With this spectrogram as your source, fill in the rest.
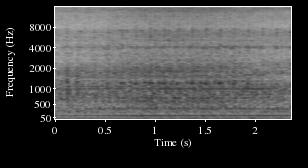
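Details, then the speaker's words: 4th-gen Acura TL at idle after a coolant line delete, nothing now connected to the throttle body: even idle with a constant airy hiss; owner hears hissing, source unknown, would need a smoke machine; hissing at idle. "do hear hissing from somewhere. pretty much just need a smoke machine, I think, to really know for sure."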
